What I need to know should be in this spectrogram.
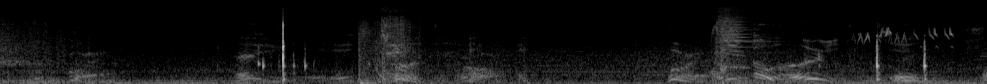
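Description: A man talks in a playful, exaggerated character voice close to a microphone.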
